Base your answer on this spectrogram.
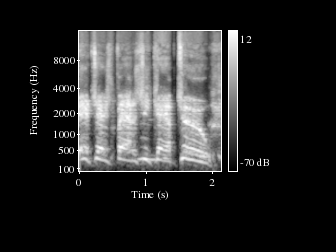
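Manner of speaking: very high, yelled, complaining, protesting scream. Retelling how Mud screamed during a game: imitating Mud screaming. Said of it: "I'll never forget Mud screaming".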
